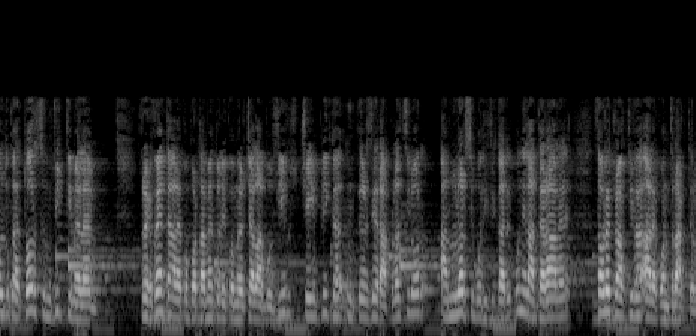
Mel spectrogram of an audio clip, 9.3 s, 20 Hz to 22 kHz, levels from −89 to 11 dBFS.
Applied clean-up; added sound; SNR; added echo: none; Organ; 18 dB; reverberation time 0.2 s.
